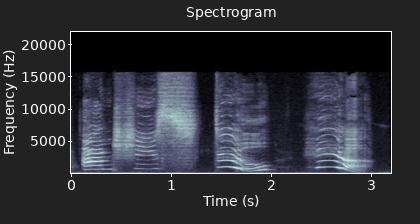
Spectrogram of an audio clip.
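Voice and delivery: very high, loud crying shout of a cub; wailing Baby Bear. Acted. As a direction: cry out like a little bear who found an intruder. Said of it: "cried Baby Bear".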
